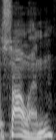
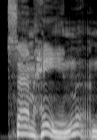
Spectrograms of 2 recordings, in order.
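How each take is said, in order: First: The word is said with its approximate Gaelic sounds. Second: The word is read out as English spelling suggests. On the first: The speaker calls it right. "approximately pronounced Samhain" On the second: The speaker calls it wrong. "not pronounced like that"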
